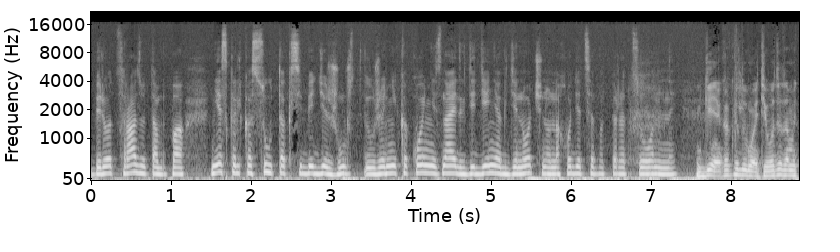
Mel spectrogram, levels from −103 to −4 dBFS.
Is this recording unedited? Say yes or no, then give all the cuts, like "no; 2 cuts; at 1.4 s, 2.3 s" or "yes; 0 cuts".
yes; 0 cuts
